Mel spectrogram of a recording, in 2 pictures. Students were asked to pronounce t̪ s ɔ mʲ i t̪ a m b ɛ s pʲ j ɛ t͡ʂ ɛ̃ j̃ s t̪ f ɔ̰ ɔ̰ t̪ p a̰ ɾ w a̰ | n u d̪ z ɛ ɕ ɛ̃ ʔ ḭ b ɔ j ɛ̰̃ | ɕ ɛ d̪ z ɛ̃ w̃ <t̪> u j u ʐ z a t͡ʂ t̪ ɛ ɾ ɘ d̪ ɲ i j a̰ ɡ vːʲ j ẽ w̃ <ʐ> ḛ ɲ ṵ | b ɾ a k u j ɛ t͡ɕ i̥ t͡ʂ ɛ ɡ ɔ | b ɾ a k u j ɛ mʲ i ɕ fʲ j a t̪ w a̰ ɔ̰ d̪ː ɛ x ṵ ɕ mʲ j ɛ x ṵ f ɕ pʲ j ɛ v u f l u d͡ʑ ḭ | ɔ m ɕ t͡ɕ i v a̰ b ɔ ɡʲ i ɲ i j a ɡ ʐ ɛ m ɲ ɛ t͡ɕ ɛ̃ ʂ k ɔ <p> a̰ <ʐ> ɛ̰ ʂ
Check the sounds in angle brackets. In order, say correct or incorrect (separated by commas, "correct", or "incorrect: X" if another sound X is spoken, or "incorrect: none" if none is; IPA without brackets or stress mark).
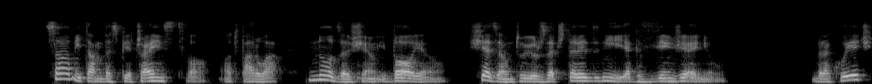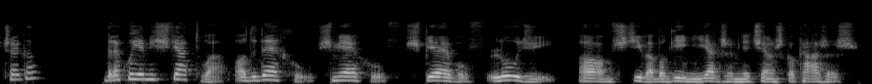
correct, incorrect: ʑ, incorrect: k, correct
